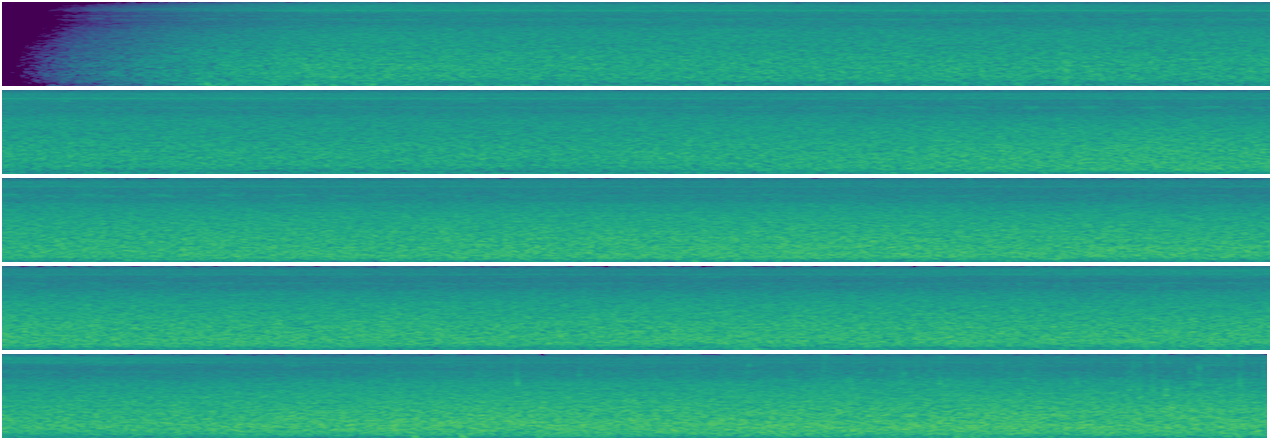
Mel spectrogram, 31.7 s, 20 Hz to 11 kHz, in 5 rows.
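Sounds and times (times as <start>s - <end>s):
soundscape of the Rio Grande: 0.2s - 31.6s.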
